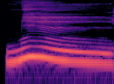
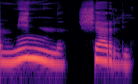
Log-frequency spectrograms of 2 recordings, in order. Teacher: nous cachons nous dissimulons le Noun derrière le Chine et nous faisons sortir le son par le nez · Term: dissimulation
